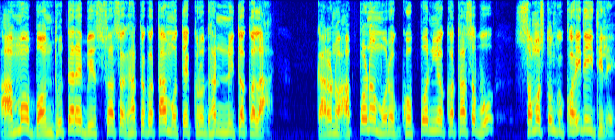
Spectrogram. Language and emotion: Odia, angry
